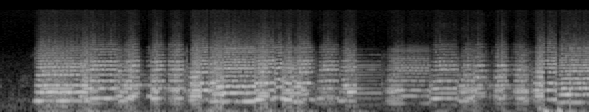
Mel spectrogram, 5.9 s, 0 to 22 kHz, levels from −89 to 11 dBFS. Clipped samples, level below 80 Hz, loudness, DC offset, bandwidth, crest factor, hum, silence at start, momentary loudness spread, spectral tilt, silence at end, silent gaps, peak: under 0.1%; -42 dBFS; -19 LUFS; under 0.1%; 16 kHz; 12 dB; none; 0.35 s; 9 LU; -4.5 dB/octave; 0 s; none; -8 dBFS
